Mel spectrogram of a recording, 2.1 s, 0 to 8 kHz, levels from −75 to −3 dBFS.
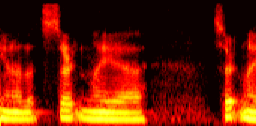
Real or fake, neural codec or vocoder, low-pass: fake; codec, 24 kHz, 6 kbps, HILCodec; 7.2 kHz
